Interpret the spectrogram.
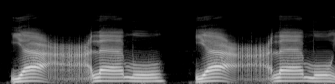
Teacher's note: Ain sukun tidak boleh terputus suaranya ya gitu karena Ain punya sifat namanya adalah tawasud ya suaranya · jadi dia antara E itu dengan la tidak boleh ada jeda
